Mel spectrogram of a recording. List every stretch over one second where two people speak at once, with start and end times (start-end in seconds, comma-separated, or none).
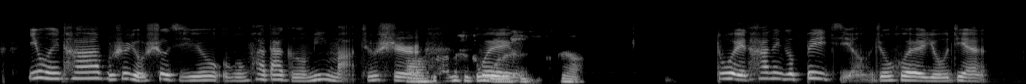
none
